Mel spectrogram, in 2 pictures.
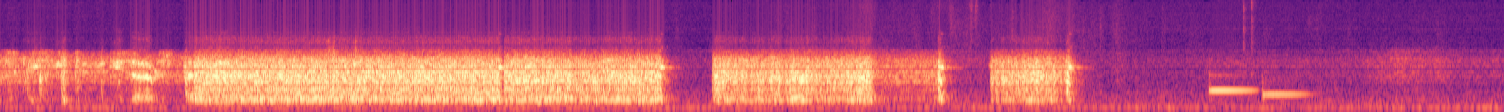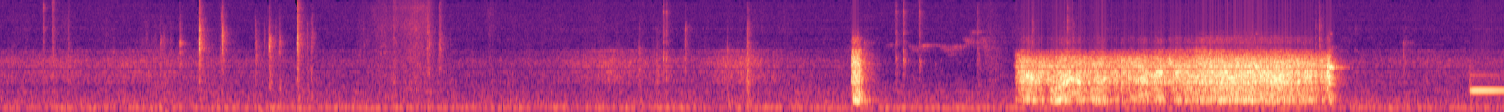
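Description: Ten-meter radio receiving over a repeater: loud, garbled, unintelligible transmissions with the narrow, tinny sound of a radio speaker, in several bursts. After the first and last bursts comes a short two-note beep, falling in pitch, typical of a repeater courtesy tone. Between transmissions there is a quiet static hiss.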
